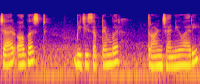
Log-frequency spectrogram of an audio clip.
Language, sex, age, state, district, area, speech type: Gujarati, female, 18-30, Gujarat, Surat, rural, spontaneous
